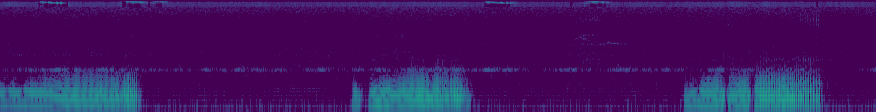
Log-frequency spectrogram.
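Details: Cat snoring: three low, fluttering, buzzy snores about every three seconds with quiet pauses between, rattly enough to sound like passing wind.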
